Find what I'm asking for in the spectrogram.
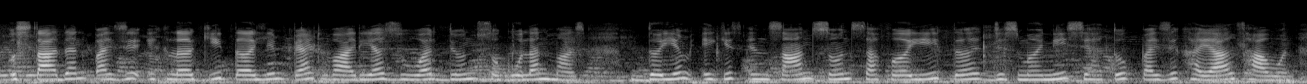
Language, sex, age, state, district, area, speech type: Kashmiri, female, 18-30, Jammu and Kashmir, Kulgam, rural, spontaneous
